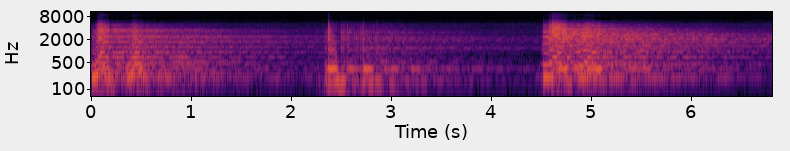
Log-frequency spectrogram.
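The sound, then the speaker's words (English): Three loud, distorted guitar chords, each struck and left to ring out, smeared by a murky, wobbly tape echo with a hissy wash trailing behind. No one speaks. “It sounds like a really bad tape echo.”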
